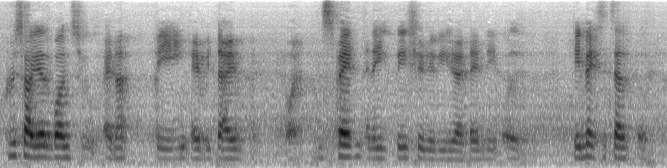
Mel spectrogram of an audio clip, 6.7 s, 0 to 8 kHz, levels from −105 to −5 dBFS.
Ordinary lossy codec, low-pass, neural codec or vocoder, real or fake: none; none; codec, 16 kHz, 0.8 kbps, ZipCodec; fake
